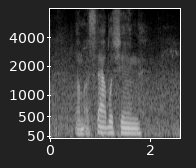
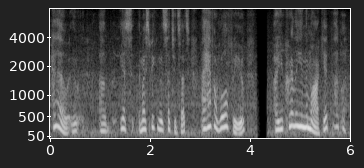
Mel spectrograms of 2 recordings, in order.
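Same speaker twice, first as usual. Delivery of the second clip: much higher, fast, prim British phone voice; mock the polite British recruiter, pitched way up; posh British recruiter; 10 semitones higher, faster than usual. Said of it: "And they're like".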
